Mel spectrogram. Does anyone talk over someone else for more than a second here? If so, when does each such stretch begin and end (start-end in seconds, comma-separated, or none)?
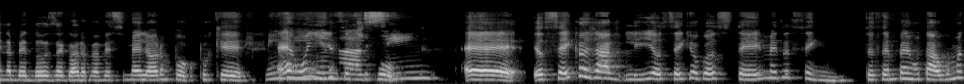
2.6-4.1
